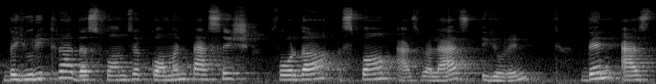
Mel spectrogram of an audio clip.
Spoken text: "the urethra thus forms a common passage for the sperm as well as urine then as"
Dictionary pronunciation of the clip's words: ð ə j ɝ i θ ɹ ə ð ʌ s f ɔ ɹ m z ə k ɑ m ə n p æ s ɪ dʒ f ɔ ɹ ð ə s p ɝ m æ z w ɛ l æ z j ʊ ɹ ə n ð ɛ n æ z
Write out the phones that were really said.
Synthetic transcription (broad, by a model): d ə j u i t ɹ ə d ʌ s f ɔ ɹ m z ə k ɑ m ə n p æ s ɪ dʒ f ɔ ɹ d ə s p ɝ m æ z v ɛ l æ z j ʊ ɹ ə n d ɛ n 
